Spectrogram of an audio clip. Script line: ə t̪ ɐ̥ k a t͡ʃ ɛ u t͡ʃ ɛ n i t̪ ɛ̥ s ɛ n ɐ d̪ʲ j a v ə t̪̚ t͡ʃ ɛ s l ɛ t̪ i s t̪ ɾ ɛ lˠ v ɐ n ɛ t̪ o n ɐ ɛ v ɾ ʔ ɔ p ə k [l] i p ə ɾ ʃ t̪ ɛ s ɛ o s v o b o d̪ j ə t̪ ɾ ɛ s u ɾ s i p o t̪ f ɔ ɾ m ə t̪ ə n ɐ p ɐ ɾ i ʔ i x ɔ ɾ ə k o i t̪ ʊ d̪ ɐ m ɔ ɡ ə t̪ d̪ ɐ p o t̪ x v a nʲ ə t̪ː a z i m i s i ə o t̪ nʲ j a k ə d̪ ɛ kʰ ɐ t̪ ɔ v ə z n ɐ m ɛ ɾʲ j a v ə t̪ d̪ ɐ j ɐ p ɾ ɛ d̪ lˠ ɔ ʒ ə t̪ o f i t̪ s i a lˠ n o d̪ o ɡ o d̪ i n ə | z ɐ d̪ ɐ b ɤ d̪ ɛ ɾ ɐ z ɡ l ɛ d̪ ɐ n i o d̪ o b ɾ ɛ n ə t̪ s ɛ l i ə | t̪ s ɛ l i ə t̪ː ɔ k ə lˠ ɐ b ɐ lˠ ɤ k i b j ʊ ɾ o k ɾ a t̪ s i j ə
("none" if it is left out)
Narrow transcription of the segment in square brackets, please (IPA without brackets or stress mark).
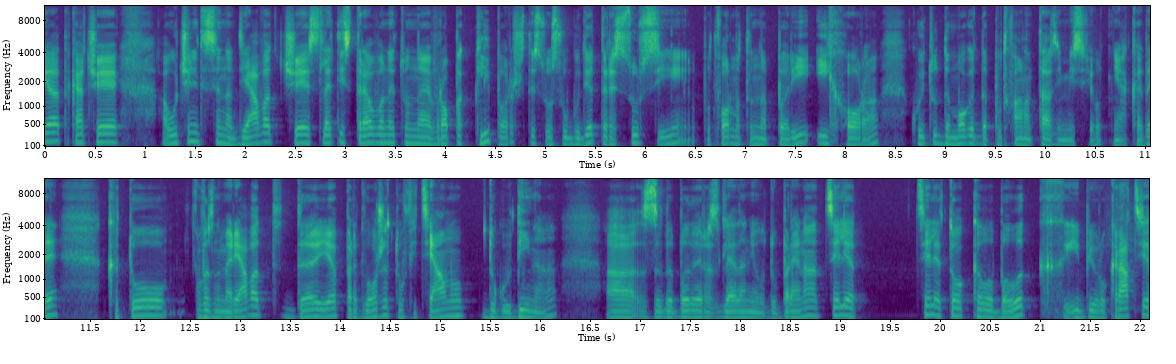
l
